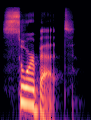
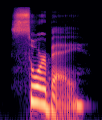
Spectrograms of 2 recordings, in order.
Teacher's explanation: Correct pronunciation, sorbet. The t at the end is silent in both British and American English.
